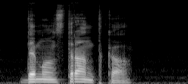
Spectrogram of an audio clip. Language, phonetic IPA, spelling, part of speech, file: Polish, [ˌdɛ̃mɔ̃w̃ˈstrãntka], demonstrantka, noun, Pl-demonstrantka.ogg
